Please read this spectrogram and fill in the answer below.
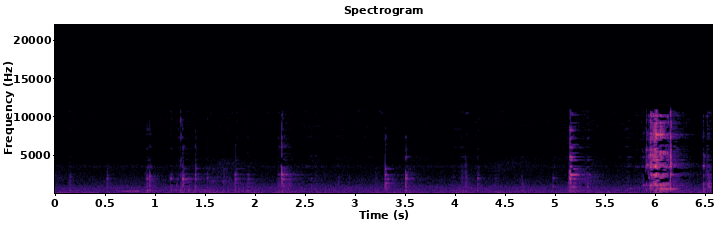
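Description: Two metal motorcycle exhaust header pipes being handled on a tile floor: faint scattered taps and clicks as they are shifted, then a couple of louder clatters near the end as the pipes knock together and against the tiles.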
